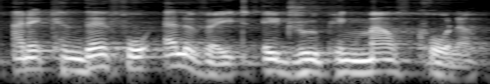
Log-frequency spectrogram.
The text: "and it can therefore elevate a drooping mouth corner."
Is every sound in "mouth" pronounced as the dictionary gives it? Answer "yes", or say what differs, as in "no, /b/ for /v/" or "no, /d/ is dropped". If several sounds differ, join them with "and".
yes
